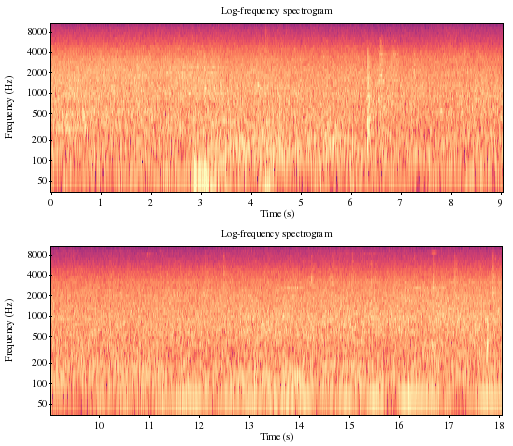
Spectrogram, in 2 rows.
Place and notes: Koryo Hotel, Changgwang St, Pyongyang, Nordkorea - NK-Pyongyang StreetRainMelody
Pyongyang, Koryo Hotel, street with coming rain and melody from loudspeakers; recording out of a window in the 31st floor of Koryo hotel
